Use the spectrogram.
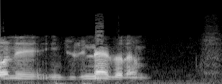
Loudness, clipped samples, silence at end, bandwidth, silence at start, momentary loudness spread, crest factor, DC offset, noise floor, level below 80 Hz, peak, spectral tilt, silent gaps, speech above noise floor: -16 LUFS; under 0.1%; 0.05 s; 11 kHz; 0 s; 13 LU; 16 dB; under 0.1%; -43 dBFS; -46 dBFS; 0 dBFS; -5 dB/octave; none; 27 dB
